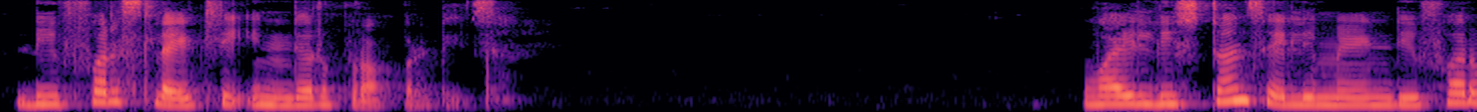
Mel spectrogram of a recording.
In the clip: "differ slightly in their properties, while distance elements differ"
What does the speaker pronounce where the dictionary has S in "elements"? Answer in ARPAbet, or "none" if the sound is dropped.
none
